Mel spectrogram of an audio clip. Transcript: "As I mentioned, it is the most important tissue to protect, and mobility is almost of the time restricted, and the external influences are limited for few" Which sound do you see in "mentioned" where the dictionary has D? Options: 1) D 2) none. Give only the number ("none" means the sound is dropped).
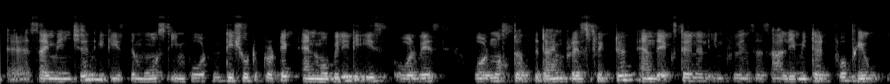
1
